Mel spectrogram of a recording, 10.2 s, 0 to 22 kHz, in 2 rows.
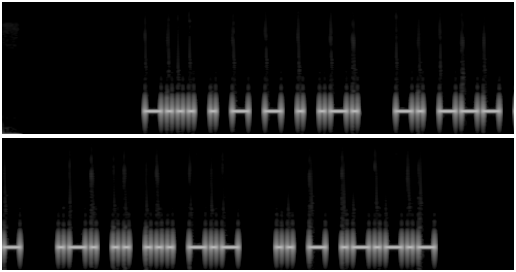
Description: Morse code, heard as a keyed tone, about 22 wpm, 700 Hz. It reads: BETTER NOT RISK IT.
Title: Sentences from Top 1000 Words - Review Part 4 - 22wpm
